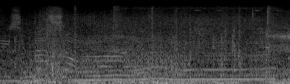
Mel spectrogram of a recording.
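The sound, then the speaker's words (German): An RS200 rally car's engine drones steadily for a few seconds during a small earthquake, its pitch rising slightly, with faint tire squeal mixed into the continuous roar. “Die Aufhängung vom RS-200 steckt das locker weg.”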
